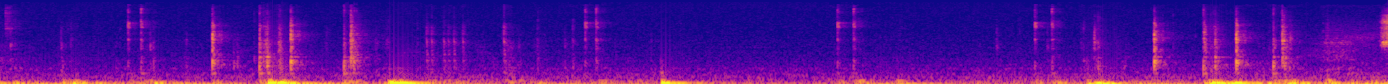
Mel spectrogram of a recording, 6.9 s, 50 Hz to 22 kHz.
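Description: Keyboard and mouse clicks from alt-left-clicking while building a 3D character, a quiet, irregular run of crisp taps and clicks, some in quick pairs, close up with no talk.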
